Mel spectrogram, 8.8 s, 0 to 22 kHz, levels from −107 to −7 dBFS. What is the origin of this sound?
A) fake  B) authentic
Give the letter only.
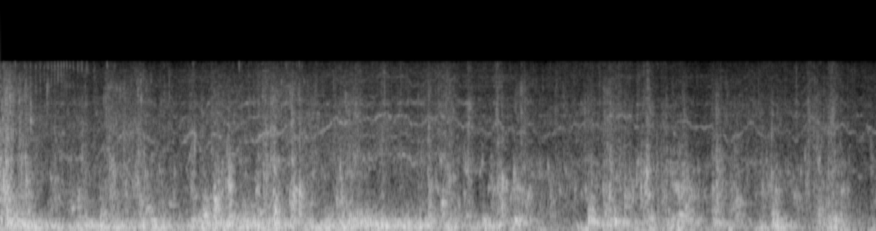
B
